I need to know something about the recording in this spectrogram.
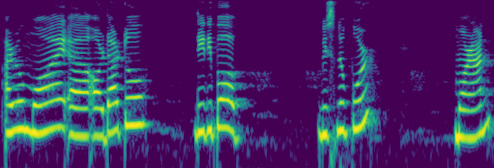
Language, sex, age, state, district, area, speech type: Assamese, female, 18-30, Assam, Charaideo, urban, spontaneous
